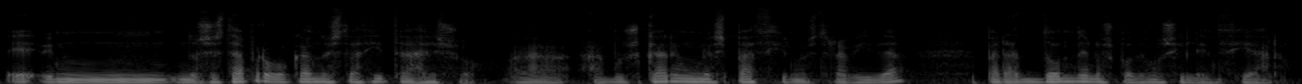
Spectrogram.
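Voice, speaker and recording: A man's voice: on the low side, a little fast, dark tone, slightly rough. A man, a regular guest on a radio show, talking in a thoughtful, hesitant way with many restarts. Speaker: radio regular contributor, music institute director. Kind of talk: casual radio chat. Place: radio studio.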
